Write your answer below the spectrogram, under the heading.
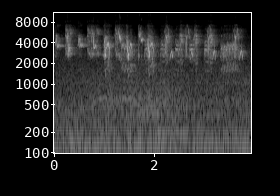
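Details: Long-tailed shrike in full song for training other songbirds: dense, scratchy medley of chirps and twittering notes, about two per second, tumbling over each other without pause.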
